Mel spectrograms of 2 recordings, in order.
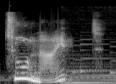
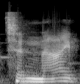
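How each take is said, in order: First: The first vowel is a full 'o' sound. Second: The first vowel is a weak 'uh' sound. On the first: The speaker calls it wrong. "Jadi bukan tonight" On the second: The speaker calls it right. "to-nya berubah menjadi te"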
